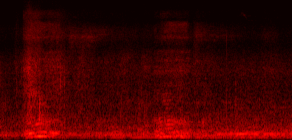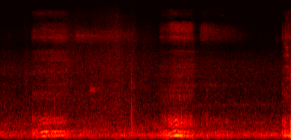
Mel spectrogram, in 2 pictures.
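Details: Slow, low rumbling snores with soft snorting breaths, roughly one every few seconds, over faint room noise: snoring.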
